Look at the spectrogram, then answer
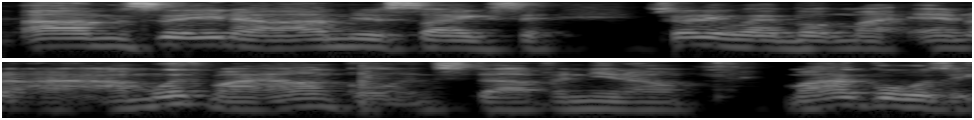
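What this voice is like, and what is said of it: Usual voice. Nothing is said of it.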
